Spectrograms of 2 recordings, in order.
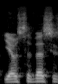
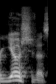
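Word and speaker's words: Iosivas: Maybe Tyler Boyd is gone this year and they test out guys like Yosevis, who's got an insane target. Or Yosevis, sorry. Our guy, Purple Yoshi, reminded me of how to pronounce that one.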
